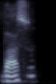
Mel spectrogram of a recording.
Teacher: is treatment of the soft th sound that is th sound since there is no soft th sound in Japanese a relevant sound from the Sashi line of kagana is chosen as the closest sound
